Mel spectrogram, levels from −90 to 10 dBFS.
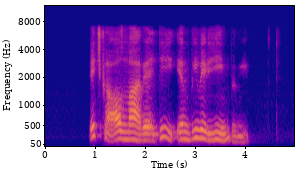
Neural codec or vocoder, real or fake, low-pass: codec, 16 kHz, 0.5 kbps, FunCodec, trained on Chinese and English, 25 frames a second; fake; 7.2 kHz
